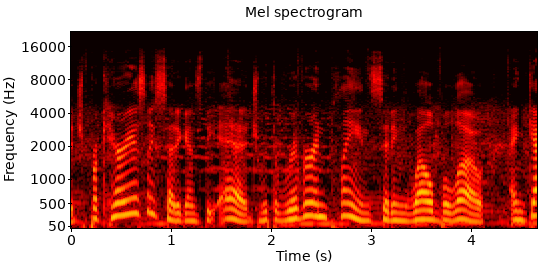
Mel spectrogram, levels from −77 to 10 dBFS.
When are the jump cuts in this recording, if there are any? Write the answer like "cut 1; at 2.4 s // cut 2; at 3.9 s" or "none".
cut 1; at 3.2 s

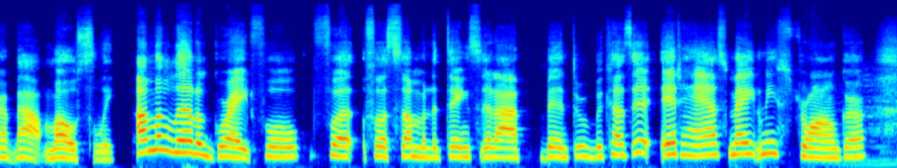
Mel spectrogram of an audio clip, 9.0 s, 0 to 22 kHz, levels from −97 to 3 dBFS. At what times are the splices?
cut 1; at 1.3 s

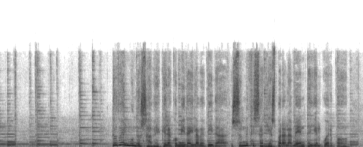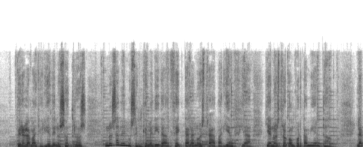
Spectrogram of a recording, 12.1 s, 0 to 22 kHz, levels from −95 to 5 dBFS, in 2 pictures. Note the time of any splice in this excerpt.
cut 1; at 3.2 s

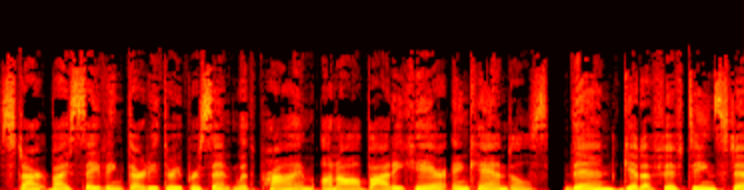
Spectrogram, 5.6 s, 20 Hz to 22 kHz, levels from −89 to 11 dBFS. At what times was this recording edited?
none

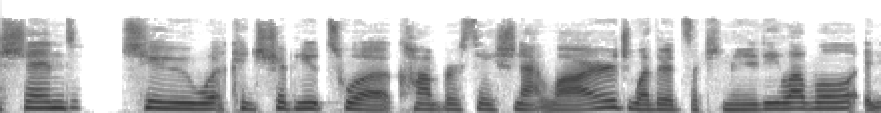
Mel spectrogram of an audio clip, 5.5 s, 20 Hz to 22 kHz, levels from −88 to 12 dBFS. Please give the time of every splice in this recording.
none

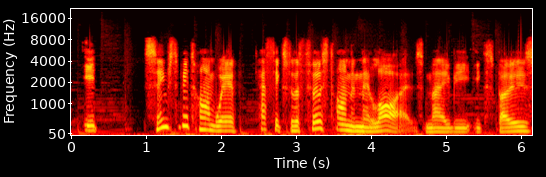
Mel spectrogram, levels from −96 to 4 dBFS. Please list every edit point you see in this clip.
none

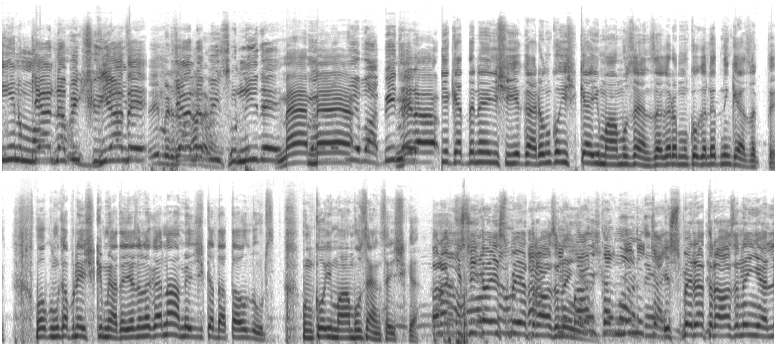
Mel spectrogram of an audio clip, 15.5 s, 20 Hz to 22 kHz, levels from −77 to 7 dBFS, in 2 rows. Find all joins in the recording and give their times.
cut 1; at 4.4 s // cut 2; at 12.0 s

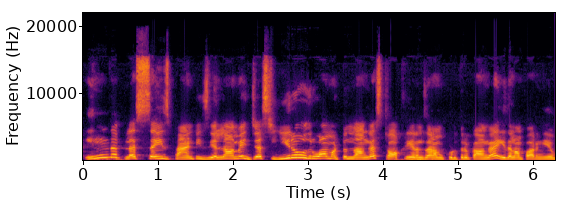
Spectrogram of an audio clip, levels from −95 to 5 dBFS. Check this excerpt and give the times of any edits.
none

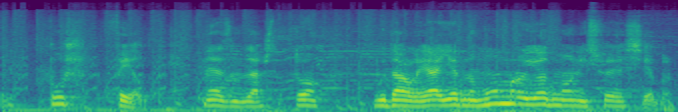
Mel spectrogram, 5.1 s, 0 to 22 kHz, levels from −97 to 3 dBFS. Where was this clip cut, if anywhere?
none

